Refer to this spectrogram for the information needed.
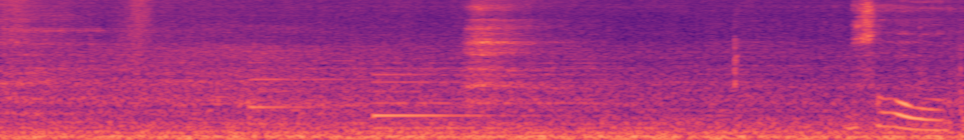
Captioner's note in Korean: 한숨소리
